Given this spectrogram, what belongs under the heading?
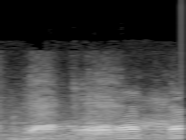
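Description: A cartoonish duck quacks four times in quick succession as a sound effect in a radio advert, clear and fairly close against a quiet background.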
